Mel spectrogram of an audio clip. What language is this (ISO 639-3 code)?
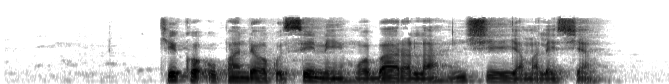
swa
